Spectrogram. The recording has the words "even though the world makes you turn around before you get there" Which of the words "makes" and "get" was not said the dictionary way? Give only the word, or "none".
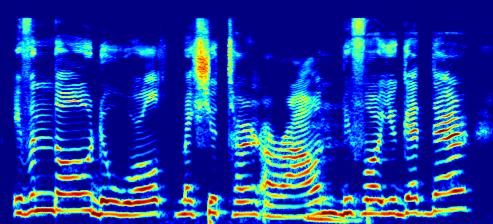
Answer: none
